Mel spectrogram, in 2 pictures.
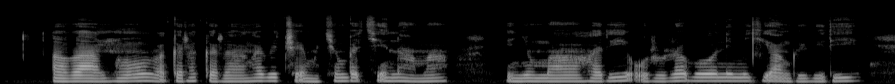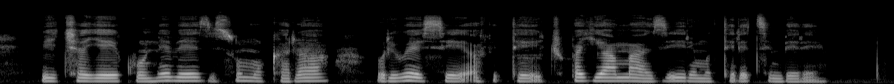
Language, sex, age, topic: Kinyarwanda, male, 25-35, government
